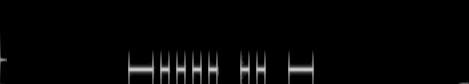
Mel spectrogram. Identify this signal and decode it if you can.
Morse code, heard as a keyed tone, about 15 wpm, 700 Hz. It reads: 6IT
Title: Three Challenging Letter-Number Combinations 15wpm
